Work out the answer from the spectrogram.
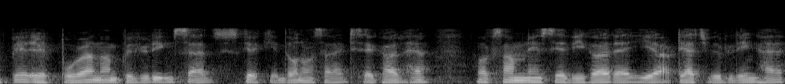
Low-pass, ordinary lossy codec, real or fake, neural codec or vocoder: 5.4 kHz; AAC, 32 kbps; fake; codec, 16 kHz in and 24 kHz out, 0.6 kbps, FocalCodec, streaming, 2048 codes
